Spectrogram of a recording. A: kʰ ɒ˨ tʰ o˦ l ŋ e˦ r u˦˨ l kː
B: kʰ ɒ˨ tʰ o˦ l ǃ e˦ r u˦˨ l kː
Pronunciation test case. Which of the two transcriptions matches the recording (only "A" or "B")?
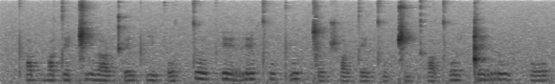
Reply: B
